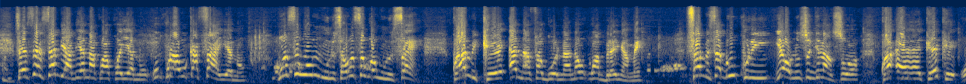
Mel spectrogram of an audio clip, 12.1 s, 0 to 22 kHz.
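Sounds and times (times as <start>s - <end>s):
woman talking animatedly: 0.0s - 12.0s.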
